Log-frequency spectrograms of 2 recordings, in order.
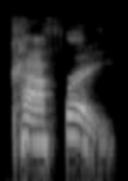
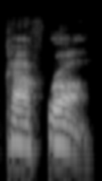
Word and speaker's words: Khafre: the greek rendition of the pharaoh khafre or kafra or however you want to uh say it i think it's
